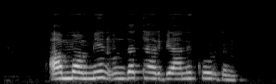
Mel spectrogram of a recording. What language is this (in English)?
Uzbek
